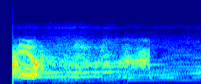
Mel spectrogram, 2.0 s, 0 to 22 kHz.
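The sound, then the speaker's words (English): A loud race car engine, heard from the number 9 car's onboard camera, roars at a steady high pitch, starting abruptly and droning on without a break, easing slightly in the final half second. “This is from Chastain's car and showing the onboard camera of it”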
